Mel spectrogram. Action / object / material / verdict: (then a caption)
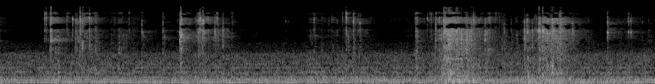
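scrape / bar of soap scraped with a small metal knife / soap / none. A solid pink bar of soap, held in a hand with long orange nails, is carved and scraped with a small metal knife, breaking crumbly chips off. Crisp, bright scraping and crunching ticks come in uneven bursts over a steady low hum, with the loudest crumbling near the end.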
